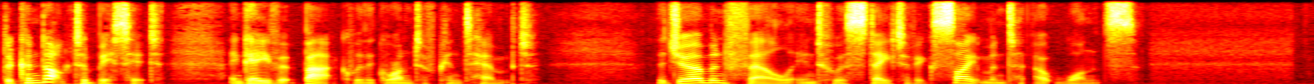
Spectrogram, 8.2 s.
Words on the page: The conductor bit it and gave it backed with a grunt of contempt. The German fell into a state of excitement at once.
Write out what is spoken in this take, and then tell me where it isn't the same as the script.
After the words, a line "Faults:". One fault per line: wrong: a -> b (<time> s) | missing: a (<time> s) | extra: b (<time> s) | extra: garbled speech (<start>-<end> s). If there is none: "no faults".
The conductor bit it and gave it back with a grunt of contempt. The German fell into a state of excitement at once.
Faults:
wrong: backed -> back (1.9 s)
